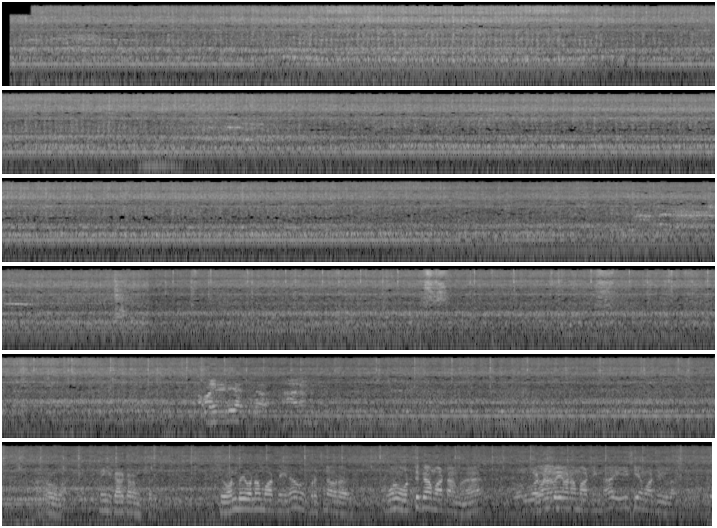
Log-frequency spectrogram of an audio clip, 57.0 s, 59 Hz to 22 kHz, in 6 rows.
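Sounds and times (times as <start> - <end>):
vacuum pump humming: 0.1 - 57.0.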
